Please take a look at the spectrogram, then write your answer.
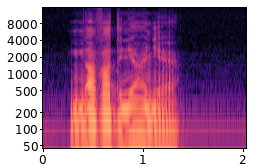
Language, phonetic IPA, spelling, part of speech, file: Polish, [ˌnavadʲˈɲä̃ɲɛ], nawadnianie, noun, Pl-nawadnianie.ogg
